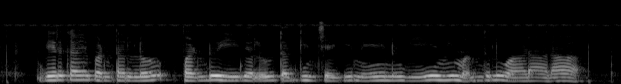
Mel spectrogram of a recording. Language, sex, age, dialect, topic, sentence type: Telugu, female, 31-35, Southern, agriculture, question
